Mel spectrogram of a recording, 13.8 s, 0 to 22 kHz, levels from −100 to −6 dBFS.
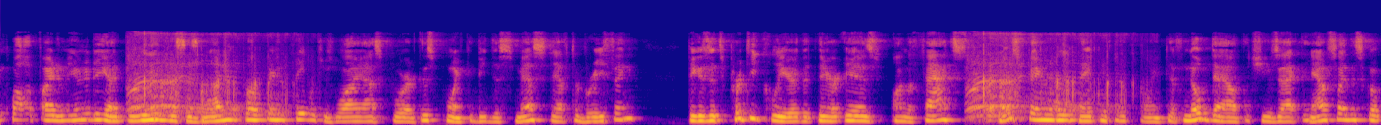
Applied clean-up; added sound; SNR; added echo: neural mask model DeepFilterNet 3.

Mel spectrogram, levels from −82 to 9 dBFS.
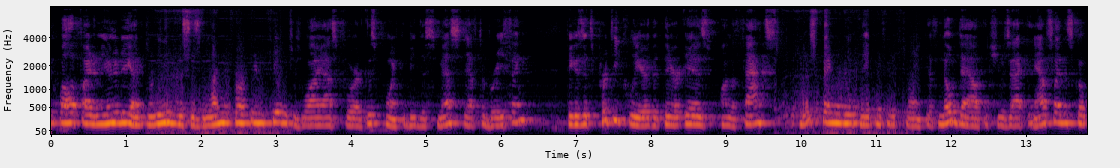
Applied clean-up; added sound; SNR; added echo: neural separator model SepFormer DNS4.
